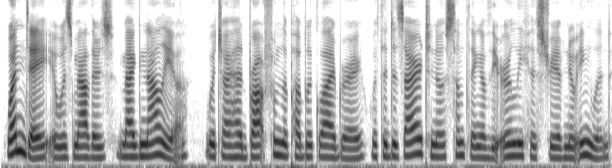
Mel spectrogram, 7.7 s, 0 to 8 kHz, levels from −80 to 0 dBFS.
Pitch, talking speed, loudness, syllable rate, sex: 210 Hz, 210 wpm, -19 LUFS, 5.8 syllables/s, female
